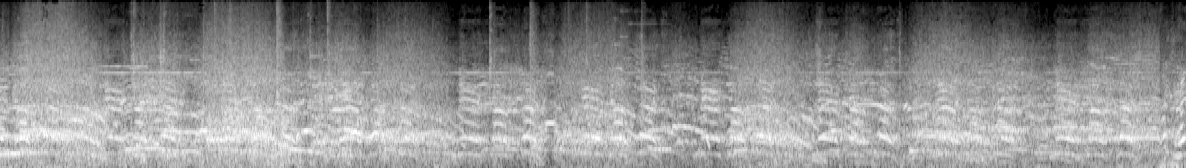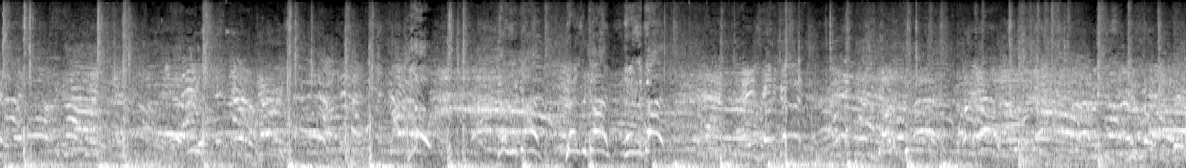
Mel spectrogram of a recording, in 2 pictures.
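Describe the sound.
A dense riot crowd turning on police and spraying them with mace roars and shouts continuously, a chaotic din of many voices, while an officer pinned by a metal door screams for help; heavy low thuds and pounding join in during the second half.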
